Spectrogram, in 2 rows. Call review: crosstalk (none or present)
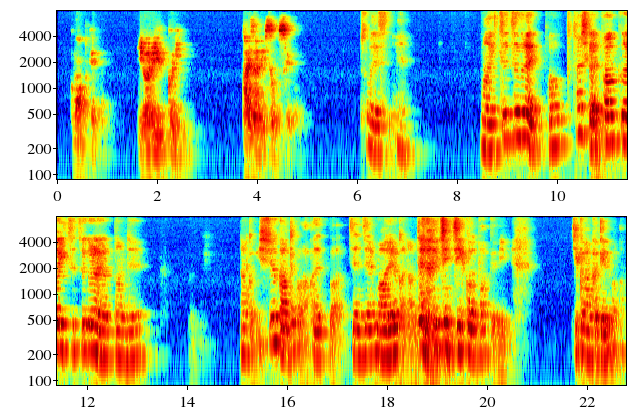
none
